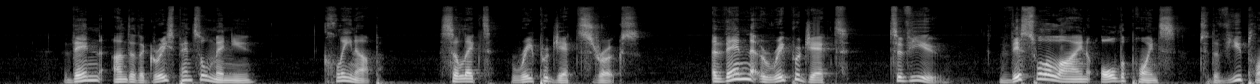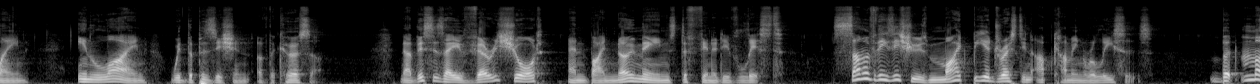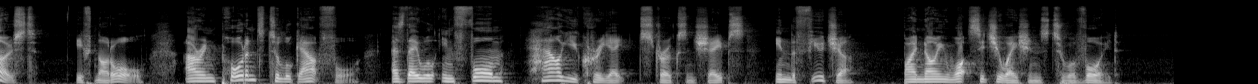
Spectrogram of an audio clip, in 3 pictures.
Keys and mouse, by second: 1.5-8.1 drag, 10.1-12.2 shift+middle drag, 12.7 ctrl+Tab, 14.5 KP_0, 19.0 ctrl+j, 19.1 ctrl+z, 19.9 ctrl+a, 20.2 ctrl+j, 20.8 l, 20.8 g, 20.8 z, 21.5-22.1 drag, 23.5 x, 24.0 a, 26.2 x, 26.9 a, 28.7 ctrl+j, 29.4 f, 31.5 click.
